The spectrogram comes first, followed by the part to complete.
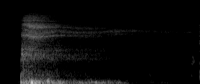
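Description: A long sigh breathed close into a microphone, starting with a low puff of air on the mic about a quarter second in and trailing off over about a second.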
